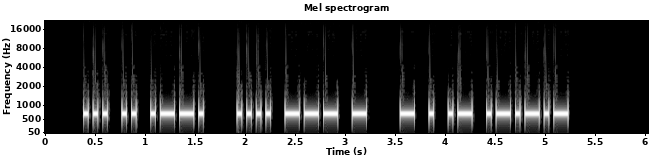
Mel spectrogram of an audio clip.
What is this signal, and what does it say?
Morse code, heard as a keyed tone, about 25 wpm, 700 Hz. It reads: SIP HOT TEA.
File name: Easy Sentences with Hints - 25wpm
